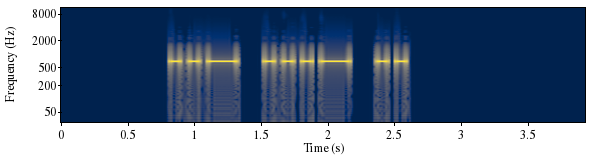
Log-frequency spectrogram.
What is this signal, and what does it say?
Morse code, heard as a keyed tone, about 17 wpm, 700 Hz. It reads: UVI
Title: Three Challenging Letter-Number Combinations 17wpm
